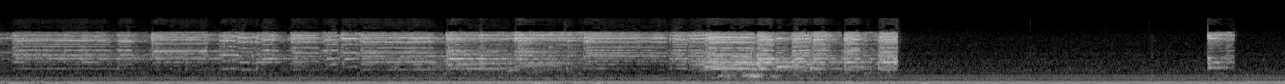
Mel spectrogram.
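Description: A big loudspeaker at a shop door in the Gamarra market blares loud, bright, tinny electronic music for about nine seconds, then cuts off, leaving a low steady hum with one short burst of music near the end.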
